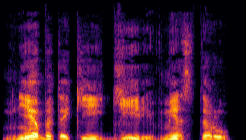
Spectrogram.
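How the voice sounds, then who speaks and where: A man's voice: low voice, big pitch swings, unhurried, husky, dry recording, exaggerated voice. A man reading the part of a Cossack army clerk who marvels at a stranger and questions him for the records. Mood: amazed, questioning. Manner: wondering, questioning.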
